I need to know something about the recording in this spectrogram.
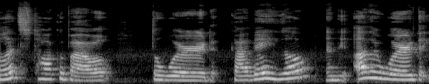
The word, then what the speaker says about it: cabello: Now remember, this is a fricative sound, and all that means is that it's a very soft sound, okay? So did you pick up on the pronunciation of this letter in all these words? Cabello, caballo, bello, caballa. It's a very soft sound. It's not like the English letter B, as in boy, okay?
